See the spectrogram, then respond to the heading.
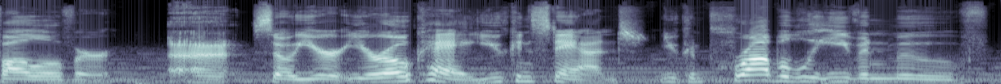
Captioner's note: groans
